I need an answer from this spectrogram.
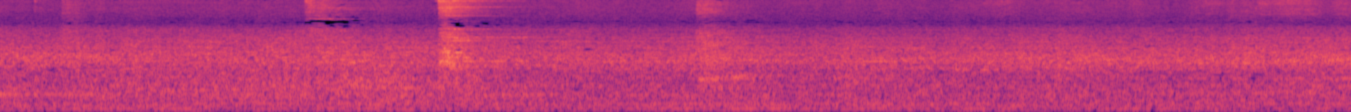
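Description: Freight train boxcars rolling past: a steady rumble of steel wheels on the rails, with a short sharp high noise about two seconds in.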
